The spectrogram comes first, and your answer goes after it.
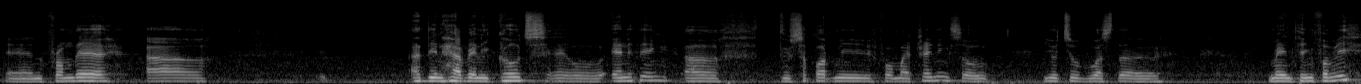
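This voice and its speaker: A man answers interview questions as an athlete at a live event. He speaks slowly and haltingly, with frequent hesitations and little movement in pitch. There is faint noise in the background. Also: fairly even intonation, darkish tone. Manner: hesitant, halting with many long pauses. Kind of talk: unscripted on-stage interview answers.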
